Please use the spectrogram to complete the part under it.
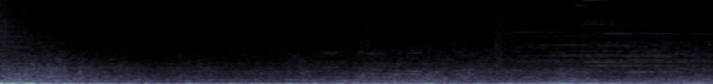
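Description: A Confringo blasting spell explodes in the Hogwarts Legacy video game, a dense, loud rumbling blast that rolls on without a break for several seconds, with no clear speech over it.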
